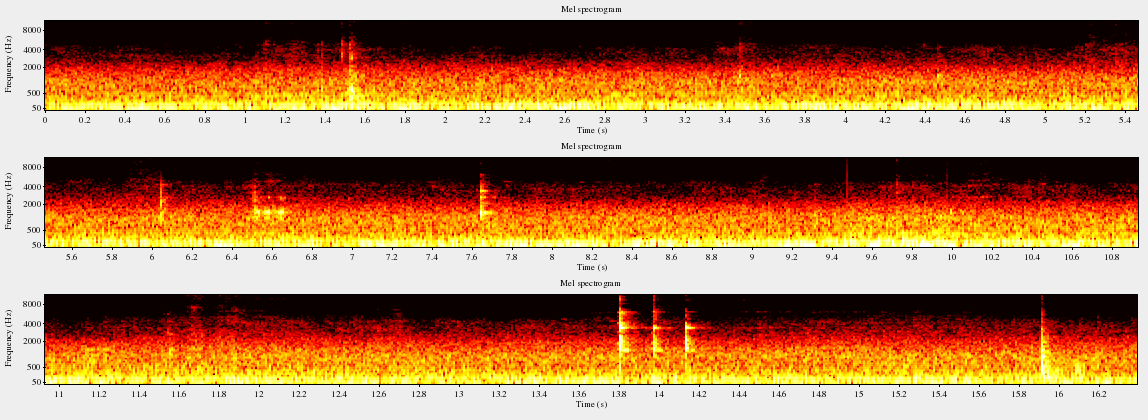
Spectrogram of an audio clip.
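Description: A glass pan lid and a spoon clinking and tapping against a frying pan while its contents are scooped out, a few light knocks spread through, the loudest a quick run of three clinks about fourteen seconds in, over a steady low background rumble.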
